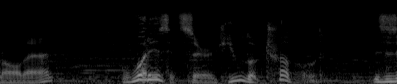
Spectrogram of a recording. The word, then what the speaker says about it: Serge: I always said Serge. I know some people were like, oh, it's Sergey or Sergi or other things. I'm just going to say Serge, like a wave, because that makes sense to me.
